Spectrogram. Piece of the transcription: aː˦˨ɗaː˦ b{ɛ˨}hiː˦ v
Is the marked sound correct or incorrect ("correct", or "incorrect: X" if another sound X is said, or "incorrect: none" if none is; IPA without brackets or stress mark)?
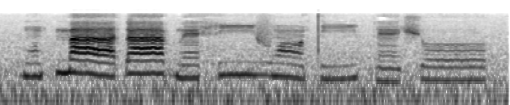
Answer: incorrect: ɛ̃˨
